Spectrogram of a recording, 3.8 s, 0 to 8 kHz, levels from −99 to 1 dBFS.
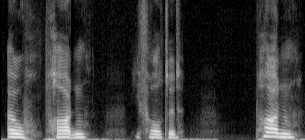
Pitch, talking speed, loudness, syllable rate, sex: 185 Hz, 80 wpm, -17 LUFS, 4.2 syllables/s, female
